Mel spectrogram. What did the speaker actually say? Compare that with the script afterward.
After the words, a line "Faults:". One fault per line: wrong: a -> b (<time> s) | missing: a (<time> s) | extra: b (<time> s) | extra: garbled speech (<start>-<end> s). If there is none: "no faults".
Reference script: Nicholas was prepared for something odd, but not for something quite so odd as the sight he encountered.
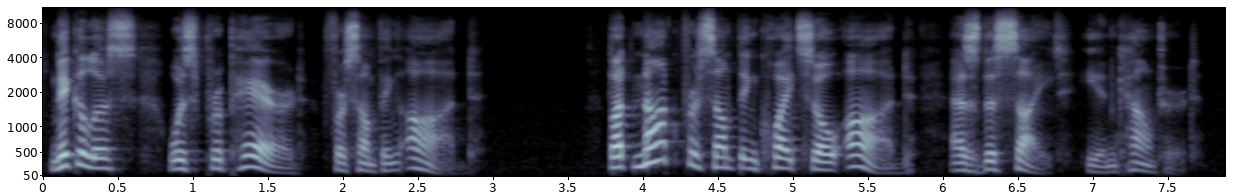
Nicholas was prepared for something odd, but not for something quite so odd as the sight he encountered.
Faults:
no faults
